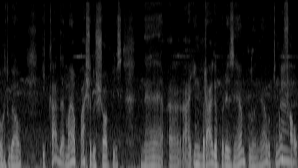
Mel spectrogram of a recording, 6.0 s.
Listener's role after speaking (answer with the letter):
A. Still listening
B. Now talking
A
